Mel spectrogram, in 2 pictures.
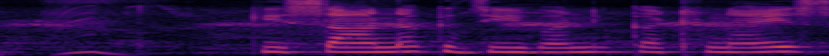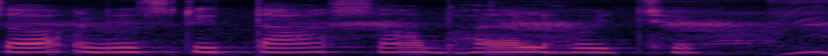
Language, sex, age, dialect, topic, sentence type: Maithili, female, 18-24, Eastern / Thethi, agriculture, statement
